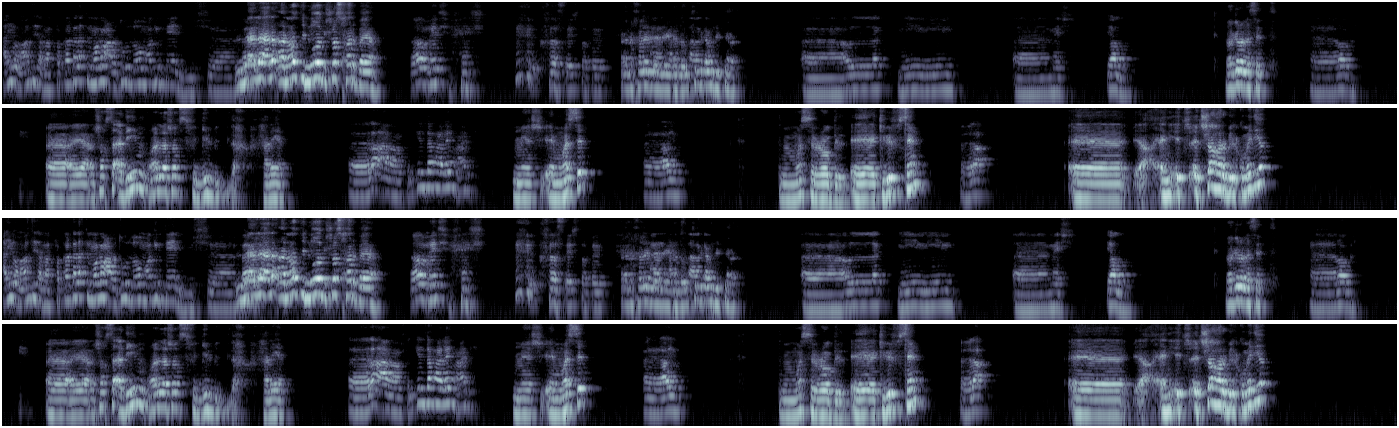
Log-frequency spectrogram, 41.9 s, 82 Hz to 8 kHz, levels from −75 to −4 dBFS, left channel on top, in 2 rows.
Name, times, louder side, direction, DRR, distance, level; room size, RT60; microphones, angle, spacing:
voice 1, 0.0-3.9 6.1-7.2 7.7-10.7 12.0-14.3 15.2-16.1 16.6-17.0 19.6-20.3 21.2-21.3 26.1-28.0 30.5-31.2 35.3-35.8, right 4 dB, 65° right, 0.5 m, -36 dB
voice 2, 3.5-5.6 9.3-11.0 18.4-18.9 21.6-25.2 28.6-29.7 32.6-34.8 36.9-39.9, left 1 dB, 10° left, 0.3 m, -25 dB
3.9 x 2.1 x 2.3 m
head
